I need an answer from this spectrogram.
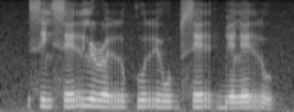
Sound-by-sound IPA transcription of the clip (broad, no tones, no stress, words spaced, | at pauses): silʲserlʲuɭɵ rukurʉwub ser ɡ͡beleru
